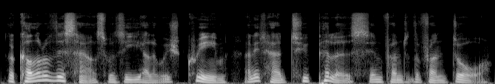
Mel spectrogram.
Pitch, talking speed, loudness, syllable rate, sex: 115 Hz, 240 wpm, -20 LUFS, 5.5 syllables/s, male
